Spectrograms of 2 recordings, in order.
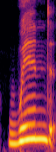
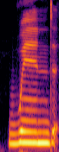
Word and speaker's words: wind: Wind the noun, moving air. Wind rhymes with pinned. Wind the verb, to twist or coil. Wind rhymes with find.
